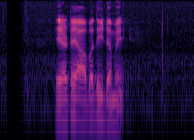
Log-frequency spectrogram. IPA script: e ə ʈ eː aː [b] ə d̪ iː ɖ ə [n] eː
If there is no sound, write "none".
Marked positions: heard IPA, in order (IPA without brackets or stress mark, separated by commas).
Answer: b, m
